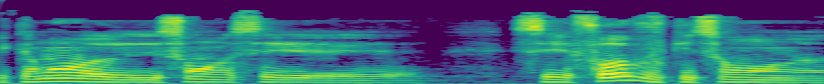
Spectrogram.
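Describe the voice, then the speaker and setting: At a very slow pace, a man talks in a fairly low pitch with a dark, mellow tone. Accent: Arabic. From West Bank, Palestine. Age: 30s. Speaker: painter. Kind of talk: seminar talk with Q&A. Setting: room with audience. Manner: halting.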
